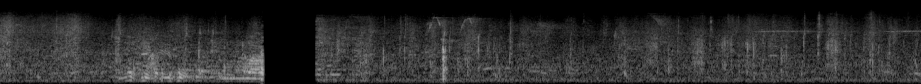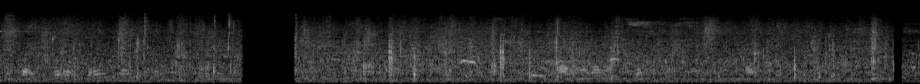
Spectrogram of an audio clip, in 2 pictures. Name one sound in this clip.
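Dry leaves rustle under walking monkeys.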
